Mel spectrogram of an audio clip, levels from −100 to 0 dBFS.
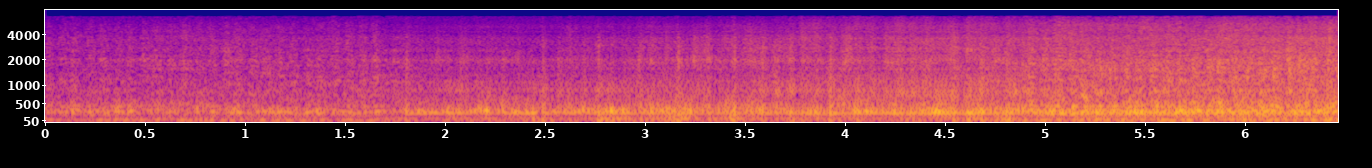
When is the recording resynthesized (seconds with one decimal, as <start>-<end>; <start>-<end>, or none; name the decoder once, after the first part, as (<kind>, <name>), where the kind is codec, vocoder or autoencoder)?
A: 1.7-4.9 (codec, ZipCodec)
